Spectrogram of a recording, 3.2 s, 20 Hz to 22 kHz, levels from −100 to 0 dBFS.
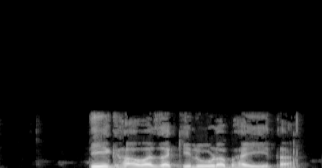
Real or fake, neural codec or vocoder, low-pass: real; none; 7.2 kHz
